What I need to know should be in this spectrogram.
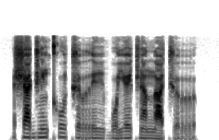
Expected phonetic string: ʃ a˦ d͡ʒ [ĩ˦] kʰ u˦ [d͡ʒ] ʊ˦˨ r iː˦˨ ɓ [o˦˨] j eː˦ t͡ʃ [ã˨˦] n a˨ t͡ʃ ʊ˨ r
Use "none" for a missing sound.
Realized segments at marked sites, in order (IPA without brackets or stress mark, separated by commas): ĩ˦, t͡ʃ, o˨, ã˨˦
